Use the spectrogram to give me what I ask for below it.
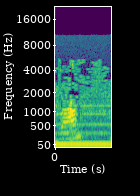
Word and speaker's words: Abram: The Bible says when Abram was 99 years old, now you can say Abram, and that's okay, that's actually the correct way to say Hebrew Abram.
